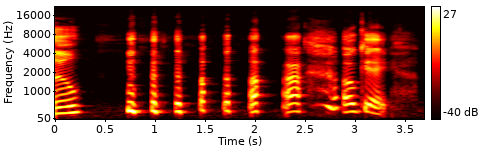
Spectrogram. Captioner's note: laughter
